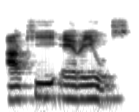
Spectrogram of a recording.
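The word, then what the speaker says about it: ἀρχιερεύς: Nah, ini EU ini apa nih? Diftong kan? Jadi bacanya reus. U. Jadi reus. Nah, satu suara. Archiereus. Iya. Archiereus. Jadi ada R satu suku kata, Q satu suku kata,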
